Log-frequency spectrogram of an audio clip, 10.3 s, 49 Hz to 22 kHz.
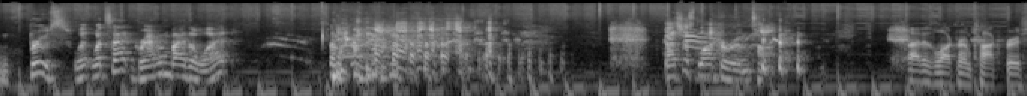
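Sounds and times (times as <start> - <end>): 
speech: 0.0 - 2.4, 3.3 - 5.3, 6.1 - 8.0, 9.0 - 10.2
hissy noise: 0.0 - 10.2
cat meowing: 2.6 - 3.3, 6.6 - 7.8
laughter: 3.3 - 8.3.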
